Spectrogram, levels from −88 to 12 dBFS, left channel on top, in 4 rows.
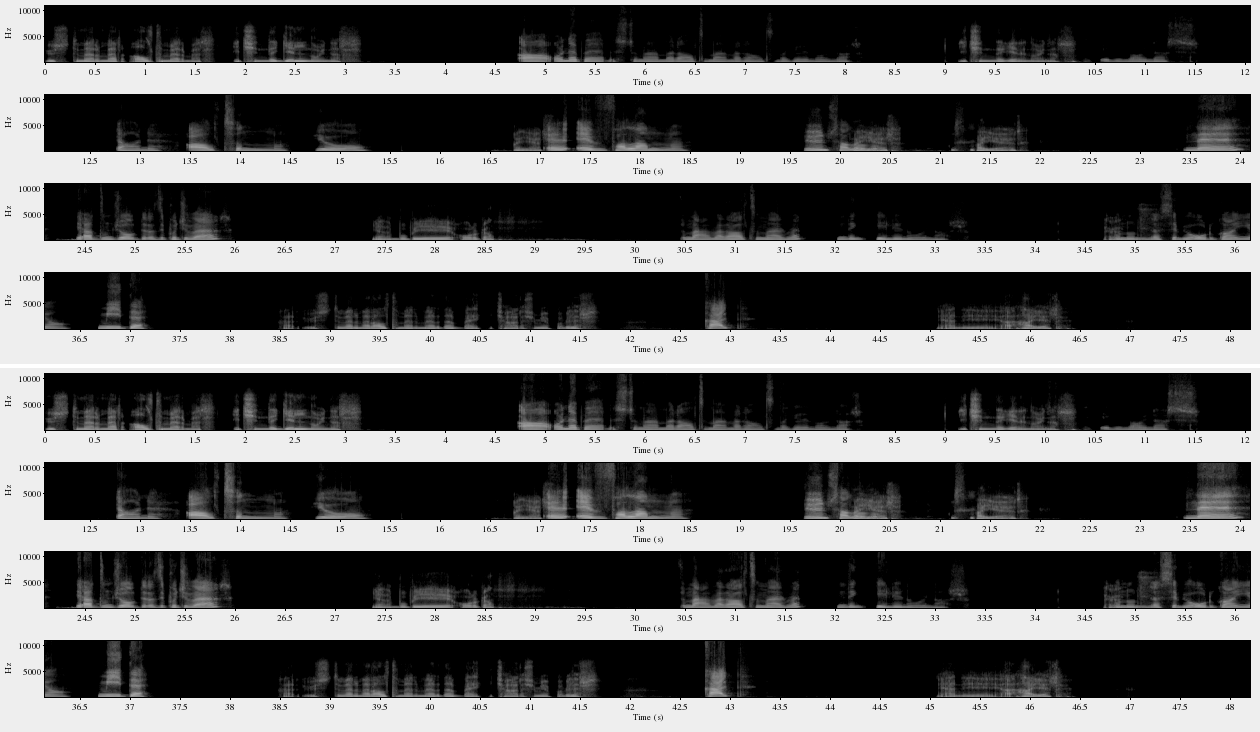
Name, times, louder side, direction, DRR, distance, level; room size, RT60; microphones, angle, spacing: voice 1, 0.0-3.2 9.1-10.3 16.7-17.1 20.1-20.6 21.4-21.9 27.4-28.6 34.7-35.2 38.5-41.7 45.1-46.4, right 1 dB, 25° right, 3.8 m, -38 dB
voice 2, 4.7-8.0 10.6-11.5 12.8-13.2 13.5-14.5 14.8-15.3 17.1-18.5 19.6-20.4 21.1-21.3 23.4-24.0 24.4-25.9 30.5-31.7 32.0-33.1 34.8-36.4 36.7-37.2 42.8-43.0, right 3 dB, 40° right, 2.4 m, -35 dB
open air
head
